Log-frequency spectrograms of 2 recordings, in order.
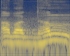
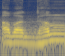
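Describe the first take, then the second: Both takes have the same delivery.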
